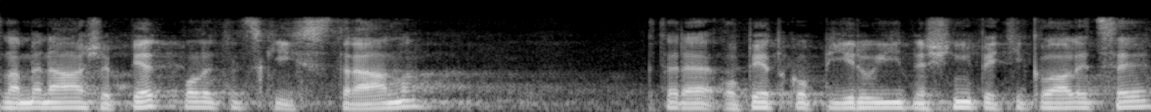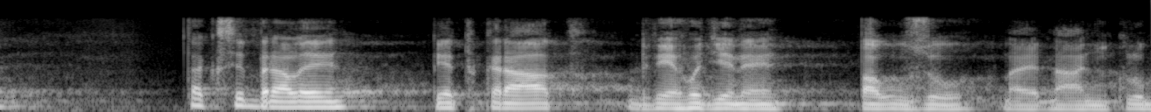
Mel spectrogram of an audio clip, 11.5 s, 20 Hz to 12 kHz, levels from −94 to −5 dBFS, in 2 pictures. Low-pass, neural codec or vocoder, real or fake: 7.2 kHz; codec, 16 kHz, 4 kbps, FunCodec, trained on LibriTTS, 50 frames a second; fake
